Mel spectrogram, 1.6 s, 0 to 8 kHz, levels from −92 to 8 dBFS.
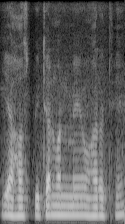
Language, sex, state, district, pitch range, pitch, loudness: Chhattisgarhi, male, Chhattisgarh, Rajnandgaon, 120-125 Hz, 120 Hz, -19 LUFS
